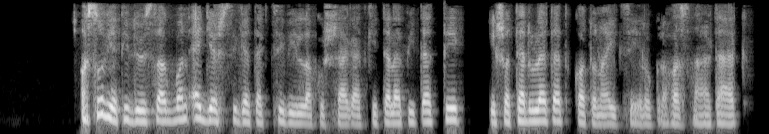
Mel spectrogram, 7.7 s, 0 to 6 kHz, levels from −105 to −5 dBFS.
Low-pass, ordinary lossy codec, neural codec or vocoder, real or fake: 5.4 kHz; AAC, 32 kbps; none; real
